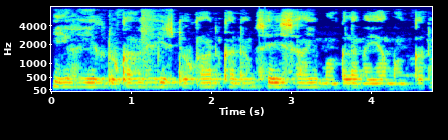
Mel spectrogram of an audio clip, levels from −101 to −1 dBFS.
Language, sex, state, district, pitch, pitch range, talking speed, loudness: Hindi, male, Bihar, Saran, 150 Hz, 145-150 Hz, 175 wpm, -28 LUFS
